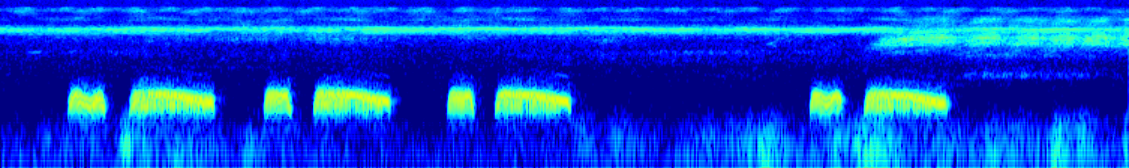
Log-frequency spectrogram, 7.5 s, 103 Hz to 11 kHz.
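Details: Wild-caught spotted dove with a fine spotted collar, Konlong, 5/9/2020. Four clean paired coos, a brief note then a long level one, in a quiet setting with a faint high whine.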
